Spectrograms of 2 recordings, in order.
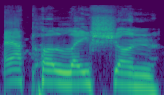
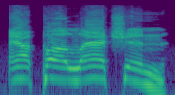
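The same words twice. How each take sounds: First: The third syllable sounds like 'lay'. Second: The third syllable sounds like 'latch'. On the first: The speaker calls it wrong. "we do not have Appalachian Mountains" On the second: The speaker calls it right. "Like a, a gate latch. And not Lation"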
